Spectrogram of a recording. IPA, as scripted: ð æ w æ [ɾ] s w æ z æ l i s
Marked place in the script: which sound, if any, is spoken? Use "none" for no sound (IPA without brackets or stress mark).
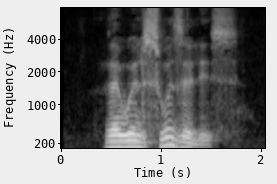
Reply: l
